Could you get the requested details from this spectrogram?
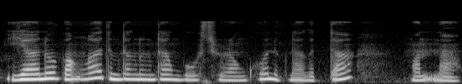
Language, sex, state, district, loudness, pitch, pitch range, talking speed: Garo, female, Meghalaya, West Garo Hills, -15 LUFS, 225 Hz, 200-240 Hz, 105 wpm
